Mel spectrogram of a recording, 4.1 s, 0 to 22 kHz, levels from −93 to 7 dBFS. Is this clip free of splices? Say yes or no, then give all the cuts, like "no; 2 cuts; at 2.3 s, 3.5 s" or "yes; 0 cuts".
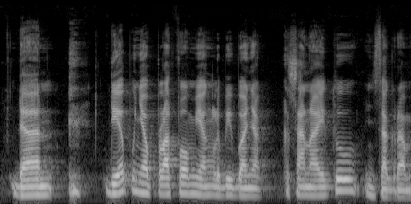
yes; 0 cuts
